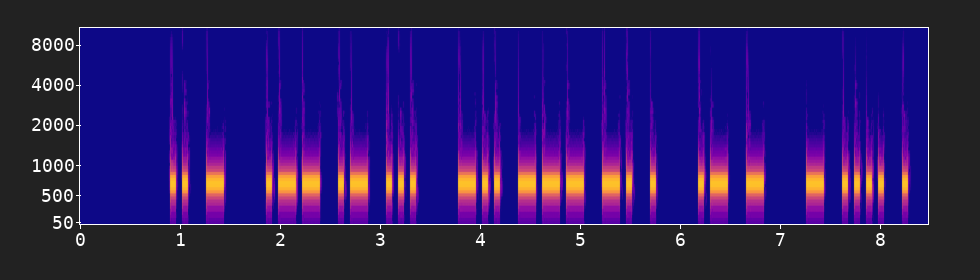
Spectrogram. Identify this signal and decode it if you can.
Morse code, heard as a keyed tone, about 20 wpm, 700 Hz. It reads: IT WAS DONE AT THE
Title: Sentences with 4-Word Phrases - Spoken Beginning - 20wpm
